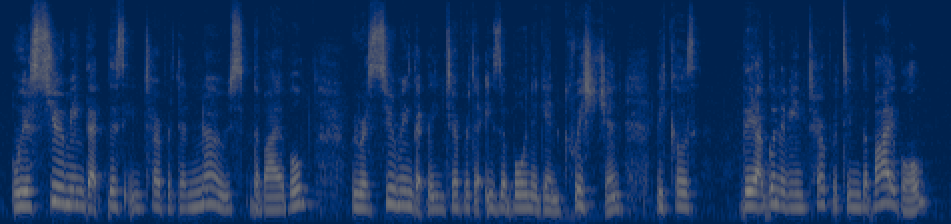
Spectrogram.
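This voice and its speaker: In a very clean recording with a silent background, a woman with a Congolese accent speaks at a fairly quick pace in a medium pitch, her tone dark and mellow and her intonation fairly even. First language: Lingala. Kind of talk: talk-to-camera advice video.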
